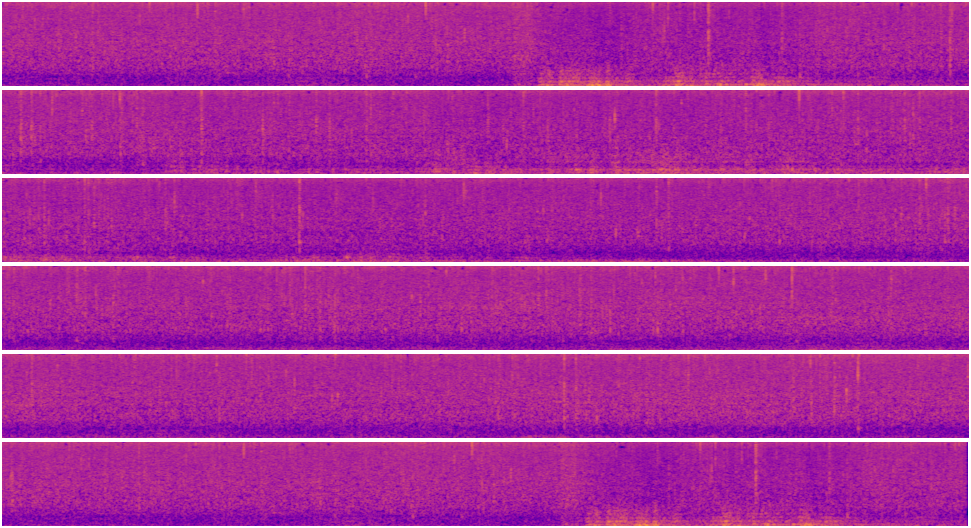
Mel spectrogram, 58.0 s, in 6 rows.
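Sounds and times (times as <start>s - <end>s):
heavy rain on window pane: 0.4s - 58.0s
low rumble of thunder: 5.1s - 9.0s, 11.2s - 26.8s, 54.0s - 58.0s.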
